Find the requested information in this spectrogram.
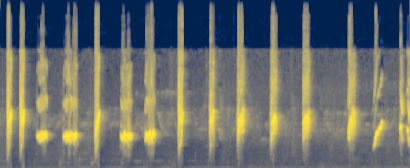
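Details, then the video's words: Kolibri ninja sunbird singing full of imitated phrases, phone recording: sharp high clicks alternating with short pure whistled tones about twice a second, finishing with falling chirps and a quick chip cluster. "SUARA BURUNG KOLIBRI NINJA GACOR FULL ISIAN ROLL TEMBAK INI, COCOK BUAT PANCINGAN KONIN BAHAN/IJOAN"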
